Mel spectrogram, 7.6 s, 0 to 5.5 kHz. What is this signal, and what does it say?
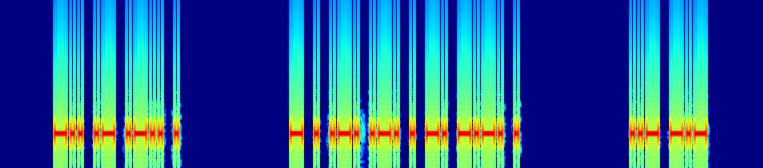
Morse code, heard as a keyed tone, about 30 wpm, 550 Hz. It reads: DALE TERRENCE UK
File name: Ultimate Word List / 30WPM Ultimate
